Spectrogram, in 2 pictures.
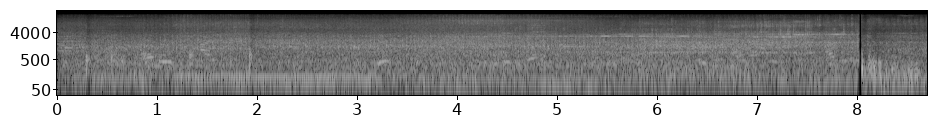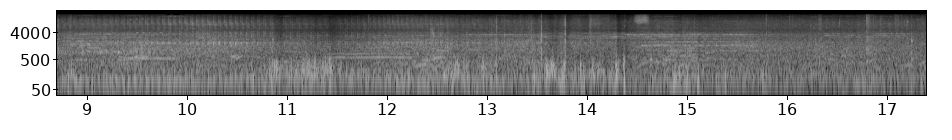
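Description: A busy street hums with traffic noise outdoors.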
